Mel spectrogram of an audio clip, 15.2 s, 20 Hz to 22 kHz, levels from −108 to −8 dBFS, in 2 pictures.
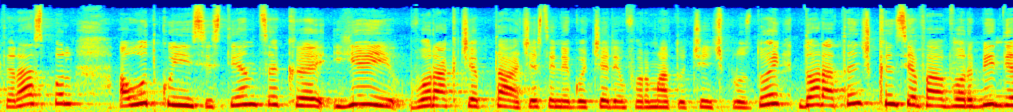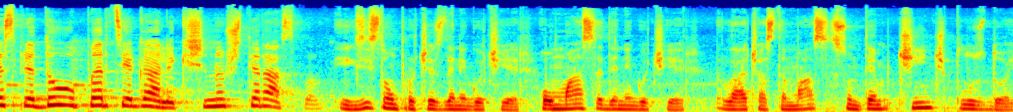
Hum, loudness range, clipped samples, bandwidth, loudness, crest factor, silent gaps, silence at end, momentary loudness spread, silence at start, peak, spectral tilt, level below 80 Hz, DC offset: none; 4 LU; under 0.1%; 18 kHz; -15 LUFS; 14 dB; none; 0 s; 7 LU; 0 s; 0 dBFS; -5 dB/octave; -46 dBFS; under 0.1%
